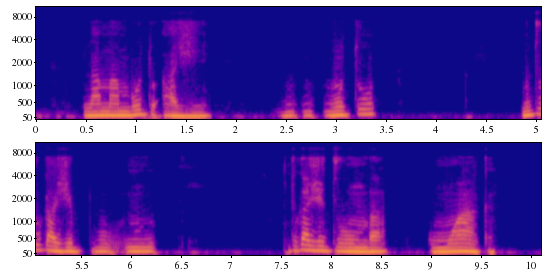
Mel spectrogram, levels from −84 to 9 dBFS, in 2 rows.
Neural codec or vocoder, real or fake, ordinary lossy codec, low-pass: none; real; Opus, 16 kbps; 7.2 kHz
